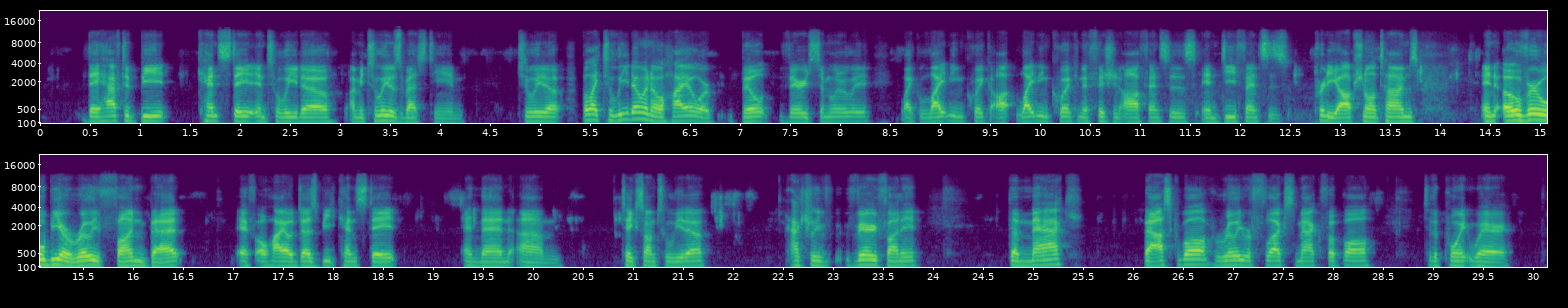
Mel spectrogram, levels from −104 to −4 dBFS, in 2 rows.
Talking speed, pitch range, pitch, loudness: 145 wpm, 120-135 Hz, 125 Hz, -26 LUFS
